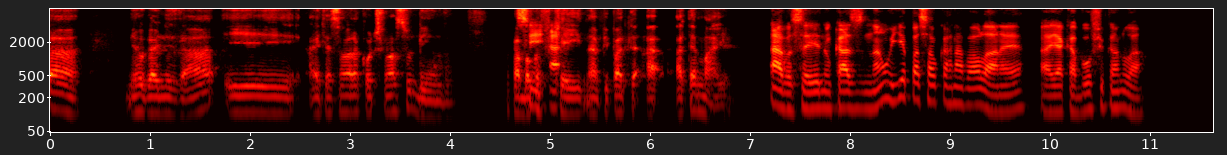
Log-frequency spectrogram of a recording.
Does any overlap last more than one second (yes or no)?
no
